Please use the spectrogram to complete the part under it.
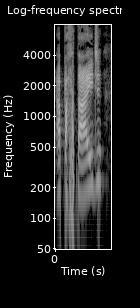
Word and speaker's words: apartheid: A pronúncia correta é apartheid,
